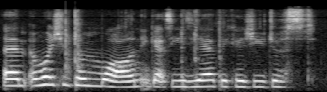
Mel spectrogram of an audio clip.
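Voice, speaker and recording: A woman's voice: fairly high pitch, steady tone, moderate pace, creaky, darkish tone, a little hiss or hum. Stuffy-nosed young woman demonstrating a craft. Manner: chatty, many fillers, talks while working. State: congested from a cold. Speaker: craft tutorial maker. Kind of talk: casual hands-on tutorial. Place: at a table indoors, hands on camera.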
